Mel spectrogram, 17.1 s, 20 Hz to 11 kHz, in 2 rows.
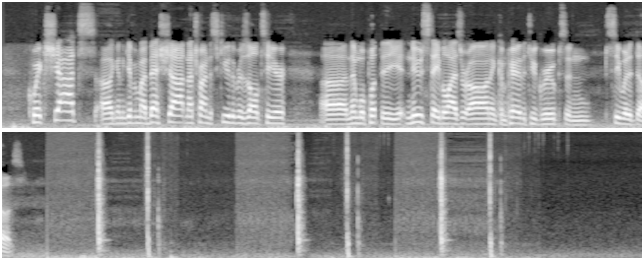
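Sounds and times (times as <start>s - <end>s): bow release crack: 9.1s - 15.7s
arrow striking foam target: 9.2s - 10.9s, 11.8s - 15.6s.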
